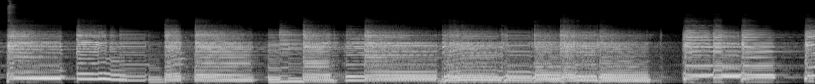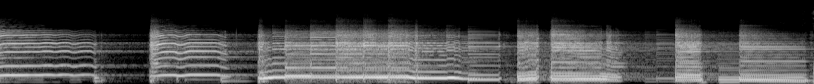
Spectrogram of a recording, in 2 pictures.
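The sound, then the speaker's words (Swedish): Distorted electric guitar, a Stratocaster on the neck pickup, plays a lively run of sustained notes and bends, loud and steady with a warm, rounded tone and brief gaps between phrases. No one speaks. “Nu kommer hals.”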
